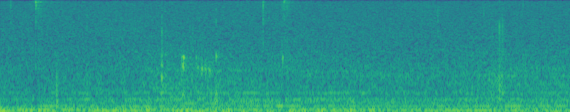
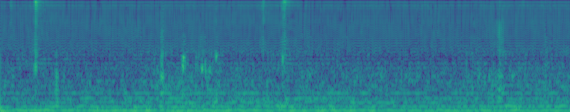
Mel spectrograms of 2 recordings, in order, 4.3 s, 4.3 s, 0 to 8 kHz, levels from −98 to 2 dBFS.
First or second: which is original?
first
